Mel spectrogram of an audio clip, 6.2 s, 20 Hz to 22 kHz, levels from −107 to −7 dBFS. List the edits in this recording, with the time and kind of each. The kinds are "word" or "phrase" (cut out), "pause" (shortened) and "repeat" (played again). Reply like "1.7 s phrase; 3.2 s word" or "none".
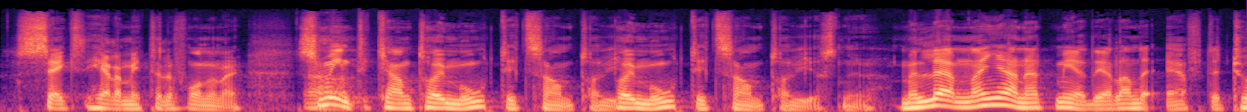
3.1 s repeat

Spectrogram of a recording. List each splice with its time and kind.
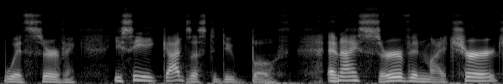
1.9 s word; 3.4 s word

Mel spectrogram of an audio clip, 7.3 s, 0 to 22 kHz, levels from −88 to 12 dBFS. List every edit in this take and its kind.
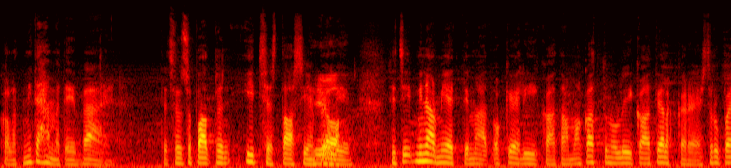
4.3 s word; 5.2 s phrase

